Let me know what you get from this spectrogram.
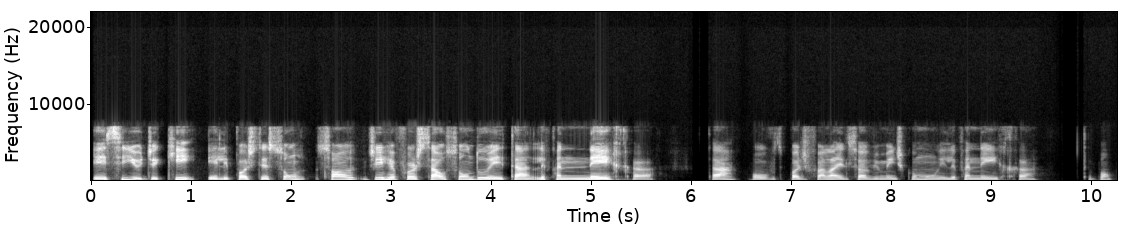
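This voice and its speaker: A woman's voice: fairly low pitch, little pitch movement, moderate pace, hardly any pauses, warm tone, smooth, no room sound, lo-fi sound. A woman teaching Hebrew reading, sounding out syllables one by one and checking in with her students. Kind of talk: slow reading lesson, syllable by syllable.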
